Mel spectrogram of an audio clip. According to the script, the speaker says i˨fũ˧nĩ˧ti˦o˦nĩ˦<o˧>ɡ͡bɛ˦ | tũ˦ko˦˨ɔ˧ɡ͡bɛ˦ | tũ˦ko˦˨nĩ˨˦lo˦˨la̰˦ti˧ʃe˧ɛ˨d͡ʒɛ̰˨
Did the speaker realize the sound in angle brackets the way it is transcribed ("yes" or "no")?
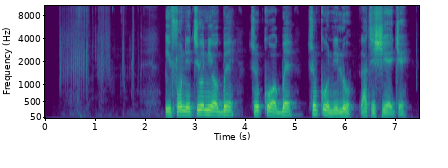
no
